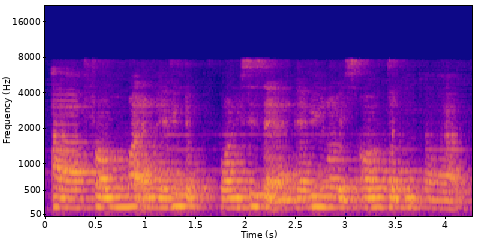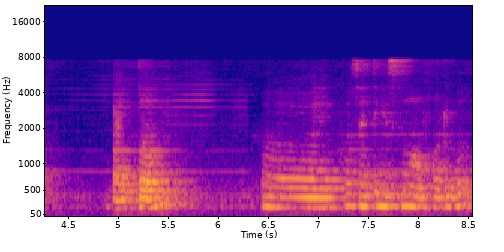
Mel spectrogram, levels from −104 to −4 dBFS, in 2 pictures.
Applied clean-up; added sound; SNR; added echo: neural separator model SepFormer DNS4.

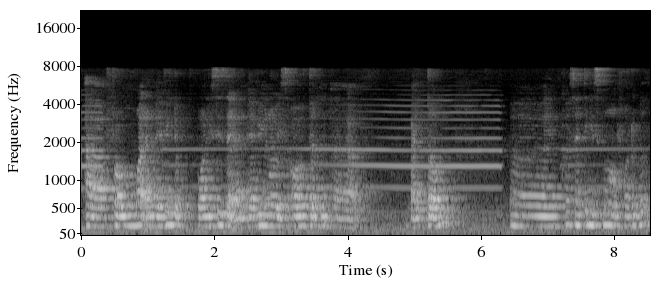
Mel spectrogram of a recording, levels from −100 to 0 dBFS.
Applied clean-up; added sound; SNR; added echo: none; Wind instrument, woodwind instrument; 18 dB; reverberation time 0.9 s.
